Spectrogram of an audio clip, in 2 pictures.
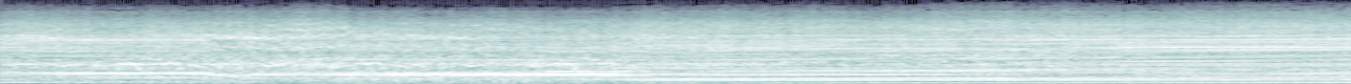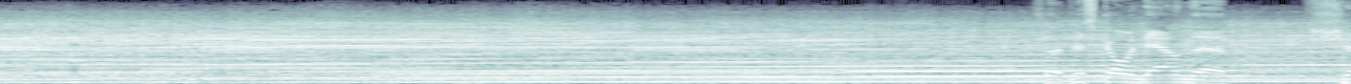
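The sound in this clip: A car engine drones as the car drives through Paris streets, climbing an on-ramp and running down the Champs-Élysées toward the Arc de Triomphe. The engine sound is loud and continuous, with its tone drifting gradually throughout.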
